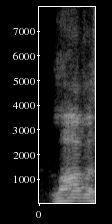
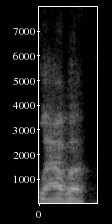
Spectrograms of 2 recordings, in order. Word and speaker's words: Lava: whatever if they're at lava springs or wherever anyone's going it's not pronounced lava so if anybody in here's from idaho it is lava so uh if you're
